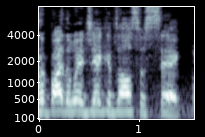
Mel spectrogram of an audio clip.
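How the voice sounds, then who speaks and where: A man hosting a podcast while driving, his voice raspy from being sick, chatting casually and rambling with lots of fillers. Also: sits high. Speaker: podcast host. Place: inside a moving car. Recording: road noise in a car.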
